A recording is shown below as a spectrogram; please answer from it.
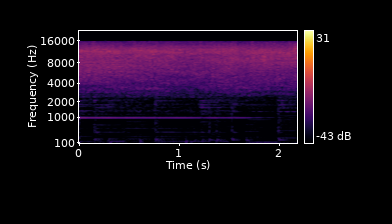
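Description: Beef liver frying in hot olive oil in a stainless steel frying pan: a steady sizzle, with background music playing under it.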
